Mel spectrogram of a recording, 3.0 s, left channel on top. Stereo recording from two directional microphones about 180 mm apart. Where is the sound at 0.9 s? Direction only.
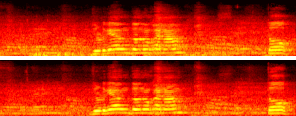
45° right (ahead or behind).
